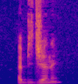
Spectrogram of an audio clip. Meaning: of Abidjan; Abidjanese
- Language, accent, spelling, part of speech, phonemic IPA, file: French, France, abidjanais, adjective, /a.bi.dʒa.nɛ/, LL-Q150 (fra)-abidjanais.wav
